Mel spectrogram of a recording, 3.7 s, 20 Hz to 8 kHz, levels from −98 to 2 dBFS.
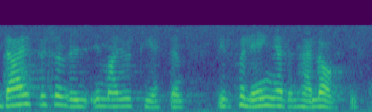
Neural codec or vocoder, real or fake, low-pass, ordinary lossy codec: none; real; 7.2 kHz; AAC, 16 kbps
